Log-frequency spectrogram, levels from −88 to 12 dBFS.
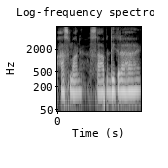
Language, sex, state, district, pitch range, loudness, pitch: Hindi, male, Jharkhand, Ranchi, 145-155 Hz, -16 LUFS, 150 Hz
